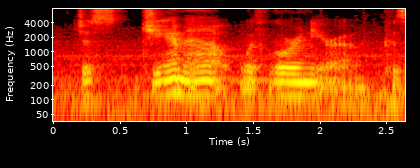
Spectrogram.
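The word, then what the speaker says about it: Nyro: the name again laura what nero n-y-r-o i'm pretty sure that's how you pronounce it at least that's how you pronounce it according to wikipedia um and yeah other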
